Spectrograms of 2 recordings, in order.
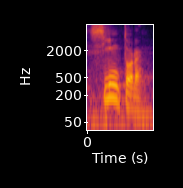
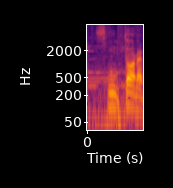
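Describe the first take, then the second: First: The stress is on the first syllable. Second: The stress is on the second syllable. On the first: The speaker calls it right. "la pronunciación correcta es Cintora" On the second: The speaker calls it wrong. "no tiene acento aquí"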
